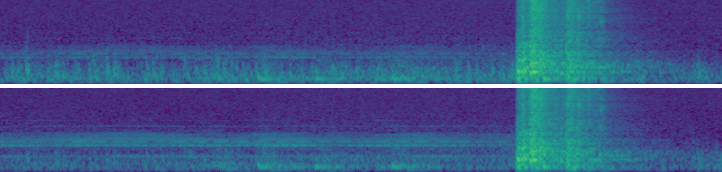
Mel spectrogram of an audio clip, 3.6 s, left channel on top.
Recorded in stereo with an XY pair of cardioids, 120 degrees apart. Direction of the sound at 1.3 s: 5° right.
